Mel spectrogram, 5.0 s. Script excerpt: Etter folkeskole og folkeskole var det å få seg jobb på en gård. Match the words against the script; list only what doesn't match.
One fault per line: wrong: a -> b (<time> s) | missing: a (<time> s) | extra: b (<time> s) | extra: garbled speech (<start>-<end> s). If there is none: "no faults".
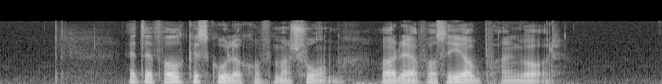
wrong: folkeskole -> konfirmasjon (1.9 s)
